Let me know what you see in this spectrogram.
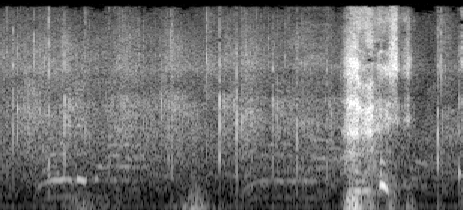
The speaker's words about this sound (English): Somebody give him a hand clap of praise.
